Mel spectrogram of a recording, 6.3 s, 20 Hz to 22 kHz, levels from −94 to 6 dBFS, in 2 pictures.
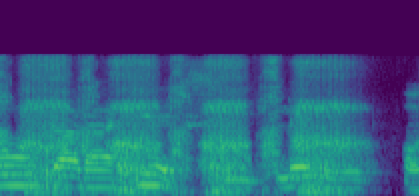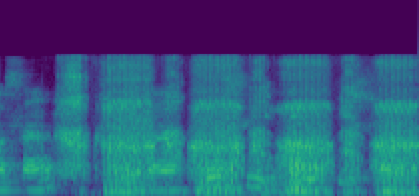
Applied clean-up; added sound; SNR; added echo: none; Breathing; -1 dB; reverberation time 0.3 s.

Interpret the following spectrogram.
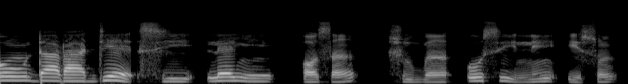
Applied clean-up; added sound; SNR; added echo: none; none; none; none.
